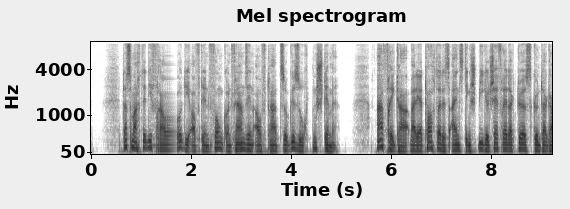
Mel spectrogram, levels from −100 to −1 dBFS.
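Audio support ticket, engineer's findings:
1.48–1.73 s: call audio freeze, likely jitter buffer underrun. Last sound held as fading buzz, 0.23 s gap inserted, nothing lost; spectrogram shows smeared flat band.

7.49–9.14 s: jitter buffer speed-up draining excess delay. Speech hurried at 114% speed, pitch unchanged, about 0.2 s trimmed; waveform shows whole pitch periods cut out, cycles unchanged in length; spectrogram shows harmonics at unchanged height.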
